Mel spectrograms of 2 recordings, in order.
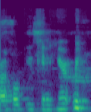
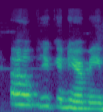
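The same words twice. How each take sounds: First: Said in the usual way. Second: Much higher, lighter repeat after a laugh; amused repeat. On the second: Real, not acted. Apologizing to viewers for the train noise, high amused repeat.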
